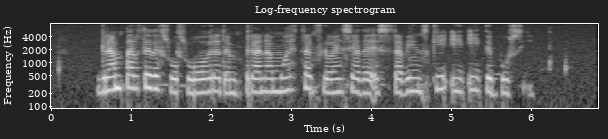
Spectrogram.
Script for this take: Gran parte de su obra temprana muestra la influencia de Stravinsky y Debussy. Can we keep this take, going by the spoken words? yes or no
no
